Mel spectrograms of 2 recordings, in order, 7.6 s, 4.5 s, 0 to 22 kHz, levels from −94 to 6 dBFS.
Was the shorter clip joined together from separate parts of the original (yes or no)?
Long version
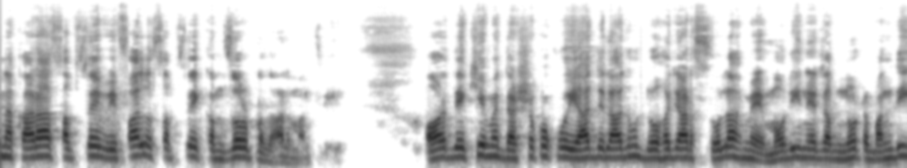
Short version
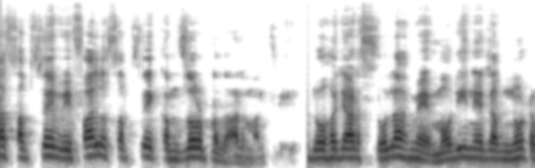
yes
